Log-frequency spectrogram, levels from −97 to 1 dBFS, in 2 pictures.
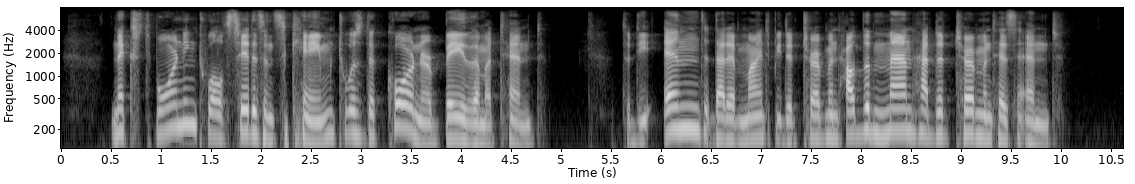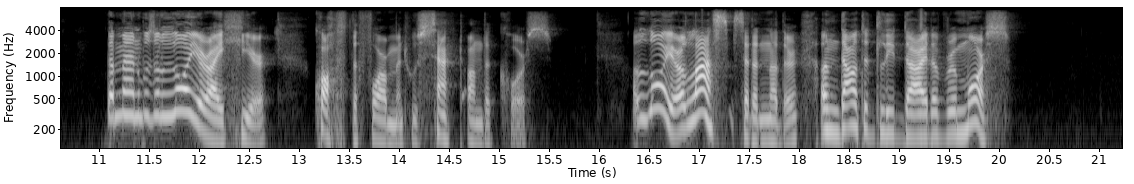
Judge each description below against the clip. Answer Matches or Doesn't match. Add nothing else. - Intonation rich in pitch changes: Matches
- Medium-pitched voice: Matches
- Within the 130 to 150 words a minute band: Matches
